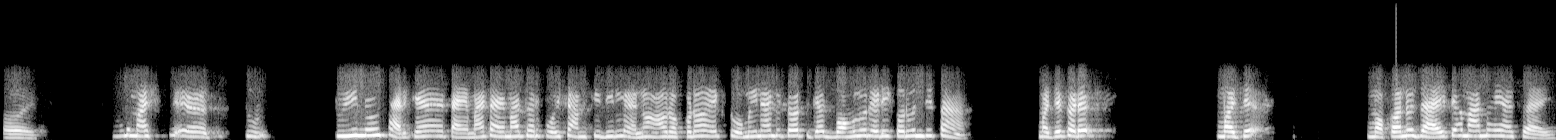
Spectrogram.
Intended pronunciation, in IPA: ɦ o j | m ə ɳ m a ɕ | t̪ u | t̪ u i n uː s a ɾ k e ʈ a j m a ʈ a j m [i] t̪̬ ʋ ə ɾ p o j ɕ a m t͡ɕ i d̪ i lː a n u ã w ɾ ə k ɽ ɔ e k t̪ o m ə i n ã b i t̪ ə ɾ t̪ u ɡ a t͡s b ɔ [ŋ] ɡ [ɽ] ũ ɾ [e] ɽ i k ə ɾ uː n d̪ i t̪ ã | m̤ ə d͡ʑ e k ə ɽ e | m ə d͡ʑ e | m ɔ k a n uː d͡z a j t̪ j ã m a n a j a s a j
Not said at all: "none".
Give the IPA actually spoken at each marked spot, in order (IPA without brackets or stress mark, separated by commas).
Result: a, ŋ, l, e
